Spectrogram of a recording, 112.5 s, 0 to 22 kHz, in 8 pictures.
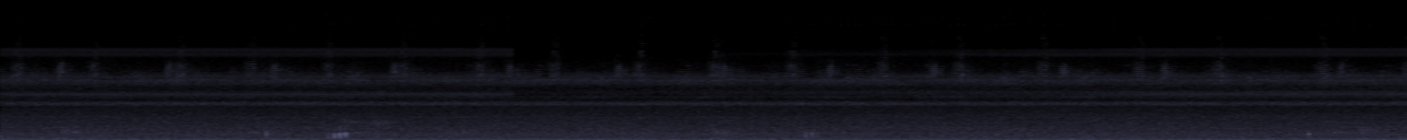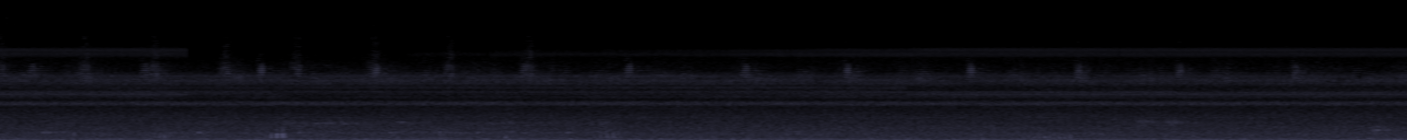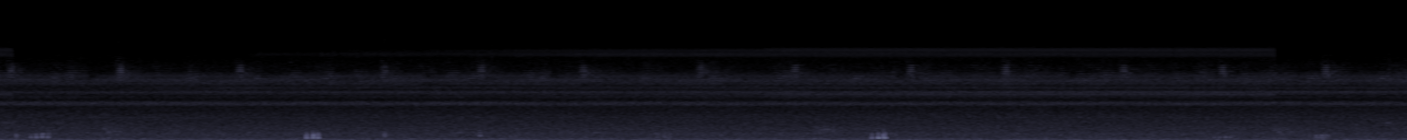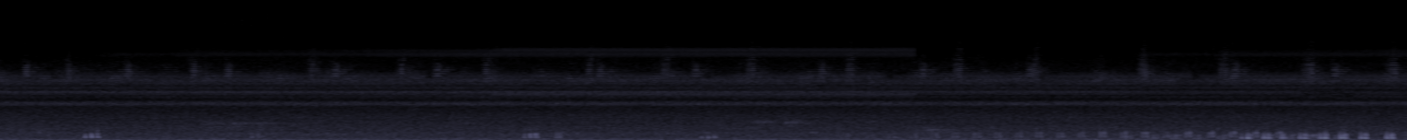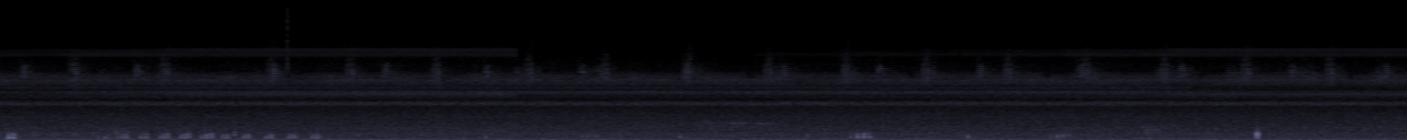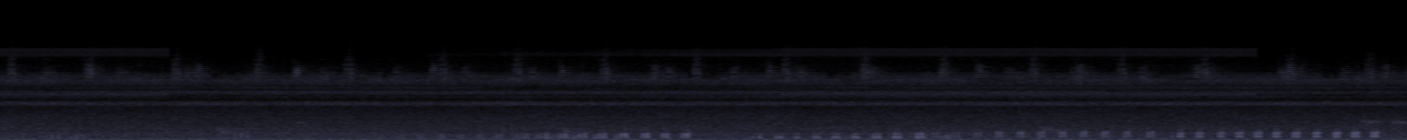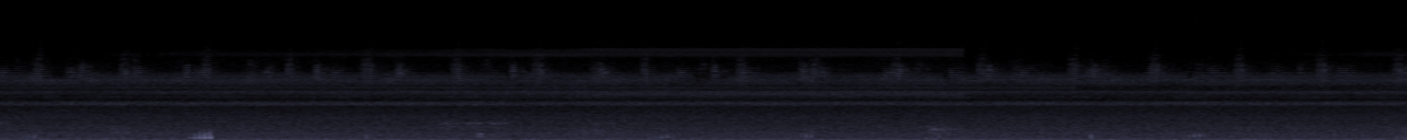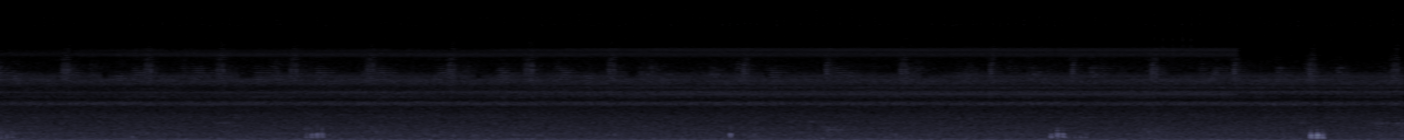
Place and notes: {"title": "種瓜路桃米里, Puli Township, Taiwan - Frog Sound", "date": "2016-07-14 01:09:00", "description": "Stream, Frog Sound\nZoom H2n MS+XY", "latitude": "23.95", "longitude": "120.91", "altitude": "546", "timezone": "Asia/Taipei"}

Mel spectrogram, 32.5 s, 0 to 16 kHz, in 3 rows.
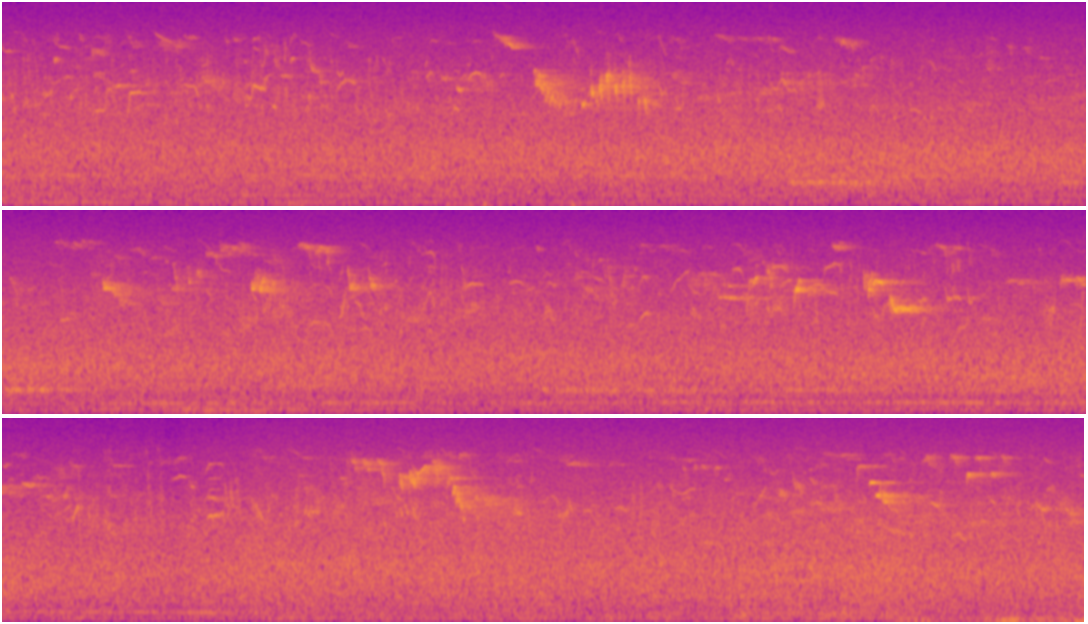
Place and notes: {"title": "erkrath, neandertal, waldatmo am hang", "description": "mittags am berghang im laubwald - hören in das tal - leichte winde, vogelstimmen, vereinzelte tierlaute\nsoundmap nrw:\nsocial ambiences/ listen to the people - in & outdoor nearfield recordings", "latitude": "51.22", "longitude": "6.95", "altitude": "100", "timezone": "GMT+1"}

